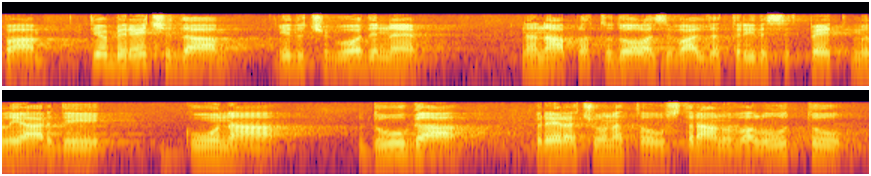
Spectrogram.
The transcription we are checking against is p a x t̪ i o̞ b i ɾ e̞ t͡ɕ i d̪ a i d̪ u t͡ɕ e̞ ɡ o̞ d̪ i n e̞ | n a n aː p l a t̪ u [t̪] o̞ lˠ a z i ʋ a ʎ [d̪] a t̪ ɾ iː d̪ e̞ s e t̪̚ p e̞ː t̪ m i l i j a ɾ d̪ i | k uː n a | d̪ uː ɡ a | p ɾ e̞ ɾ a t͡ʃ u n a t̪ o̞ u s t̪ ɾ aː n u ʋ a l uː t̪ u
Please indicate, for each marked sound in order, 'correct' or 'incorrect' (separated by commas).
incorrect, correct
